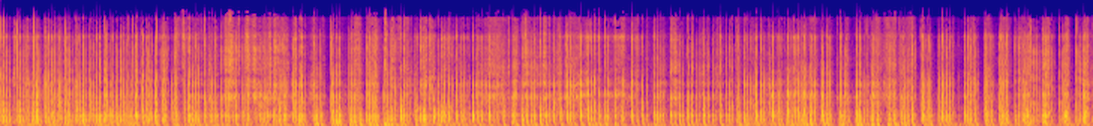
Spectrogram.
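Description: Fingertips and nails tap quickly on the flat brown chipboard back cover of a spiral notebook lying on a table. The result is a dense, continuous patter of short, dull cardboard taps with a warm low-mid body, very little bright top end and almost no ring after each tap.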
